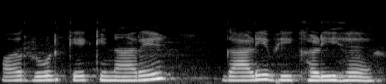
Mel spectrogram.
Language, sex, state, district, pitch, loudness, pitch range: Hindi, female, Jharkhand, Palamu, 195 Hz, -14 LUFS, 185-210 Hz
